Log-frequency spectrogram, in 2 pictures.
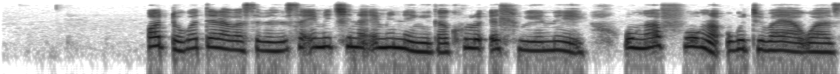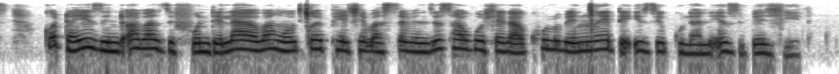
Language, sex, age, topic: North Ndebele, female, 18-24, health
